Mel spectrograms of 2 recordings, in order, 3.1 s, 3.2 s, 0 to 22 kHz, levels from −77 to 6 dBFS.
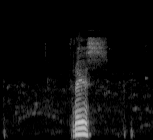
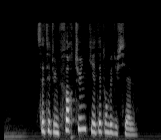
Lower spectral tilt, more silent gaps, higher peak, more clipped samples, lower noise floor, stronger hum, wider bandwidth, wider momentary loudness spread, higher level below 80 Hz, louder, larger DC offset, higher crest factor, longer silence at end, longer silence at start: about the same, -6 dB/octave vs -6 dB/octave; neither; about the same, -4 dBFS vs -2 dBFS; neither; first, -59 dBFS vs -49 dBFS; second, none vs 50 Hz at -50 dBFS; second, 7.6 kHz vs 11.5 kHz; first, 23 LU vs 11 LU; second, -68 dBFS vs -56 dBFS; first, -18 LUFS vs -22 LUFS; neither; about the same, 20 dB vs 22 dB; first, 1.05 s vs 0.5 s; first, 1.45 s vs 0.75 s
